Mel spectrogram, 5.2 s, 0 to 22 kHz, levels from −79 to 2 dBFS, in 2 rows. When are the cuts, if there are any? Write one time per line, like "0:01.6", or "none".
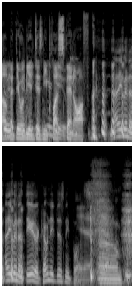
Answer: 0:02.7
